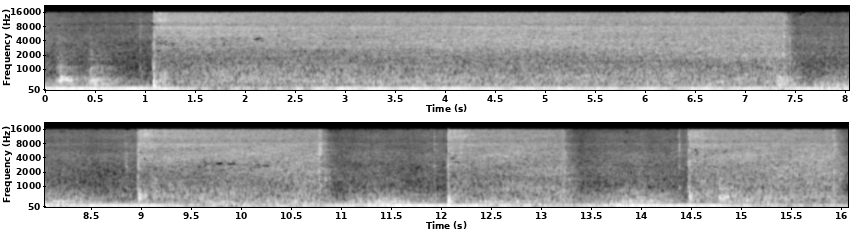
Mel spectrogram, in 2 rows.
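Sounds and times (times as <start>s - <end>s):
carpet cleaner humming: 0.0s - 16.0s.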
